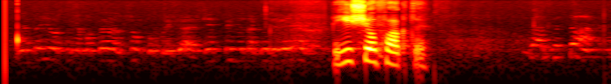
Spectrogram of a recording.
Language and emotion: Russian, angry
